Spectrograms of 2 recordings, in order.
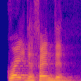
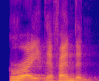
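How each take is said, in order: Both takes have the same delivery.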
